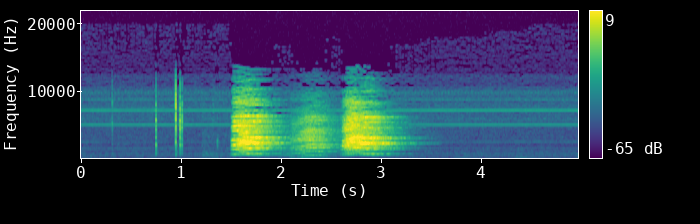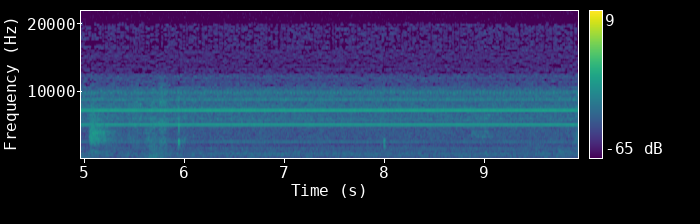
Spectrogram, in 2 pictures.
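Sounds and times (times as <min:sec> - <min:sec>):
parrot giving harsh grating squawk: 0:01.5 - 0:03.4.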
